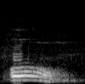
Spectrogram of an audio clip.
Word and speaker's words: Om: So this syllable Om is a syllable which is consisted of 3 letters. A, U, Ma.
